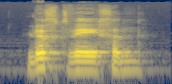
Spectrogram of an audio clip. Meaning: plural of luchtweg
- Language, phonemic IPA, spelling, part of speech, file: Dutch, /ˈlʏxtweɣə(n)/, luchtwegen, noun, Nl-luchtwegen.ogg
